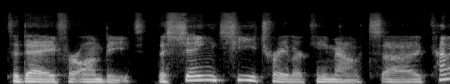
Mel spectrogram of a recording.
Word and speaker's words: Shang: Yeah, like, I got in the habit of saying Shang, and then I found out it's Shang.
